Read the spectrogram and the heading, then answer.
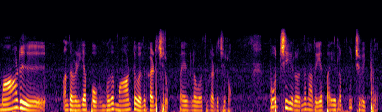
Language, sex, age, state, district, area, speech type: Tamil, female, 30-45, Tamil Nadu, Kallakurichi, rural, spontaneous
